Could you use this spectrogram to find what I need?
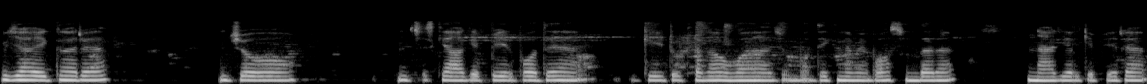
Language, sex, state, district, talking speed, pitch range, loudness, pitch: Hindi, female, Bihar, Kishanganj, 130 wpm, 185-200 Hz, -20 LUFS, 190 Hz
